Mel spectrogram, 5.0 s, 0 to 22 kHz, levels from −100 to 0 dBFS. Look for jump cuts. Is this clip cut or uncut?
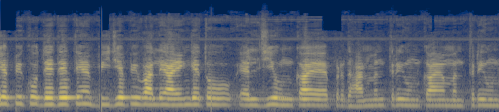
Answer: uncut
